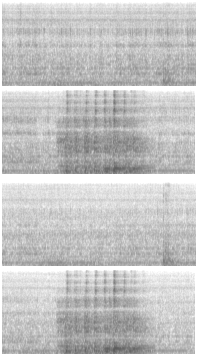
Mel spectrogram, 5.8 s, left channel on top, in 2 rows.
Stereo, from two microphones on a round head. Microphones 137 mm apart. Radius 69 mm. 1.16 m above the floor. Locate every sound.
2.4 s a thud: 30° right (ahead or behind)
3.7 s knocking: 20° left (ahead or behind)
